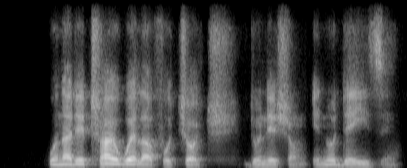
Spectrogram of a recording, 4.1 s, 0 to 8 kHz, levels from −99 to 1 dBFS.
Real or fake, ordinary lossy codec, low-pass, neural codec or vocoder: fake; Opus, 24 kbps; 7.2 kHz; codec, 24 kHz, 0.5 kbps, DualCodec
